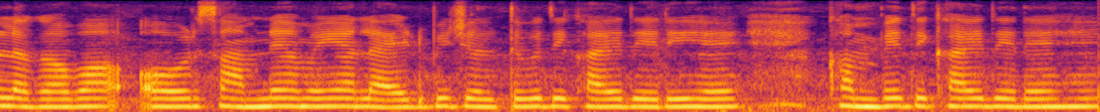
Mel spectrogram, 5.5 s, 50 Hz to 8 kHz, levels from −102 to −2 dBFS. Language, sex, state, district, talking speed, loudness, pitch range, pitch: Hindi, female, Uttar Pradesh, Budaun, 205 wpm, -14 LUFS, 200-210 Hz, 205 Hz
